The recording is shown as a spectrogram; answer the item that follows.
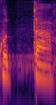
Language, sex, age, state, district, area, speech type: Hindi, male, 30-45, Madhya Pradesh, Hoshangabad, urban, read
